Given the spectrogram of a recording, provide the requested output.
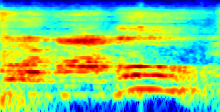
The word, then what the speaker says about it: Dormammu: Oh, and Dormammu. I get scared just saying the name. Now you know how it's pronounced.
